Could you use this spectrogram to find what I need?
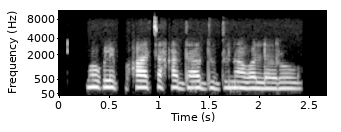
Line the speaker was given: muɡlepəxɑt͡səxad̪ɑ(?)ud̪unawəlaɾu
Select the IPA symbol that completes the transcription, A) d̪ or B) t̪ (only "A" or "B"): A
